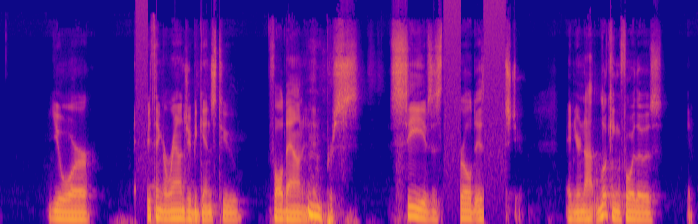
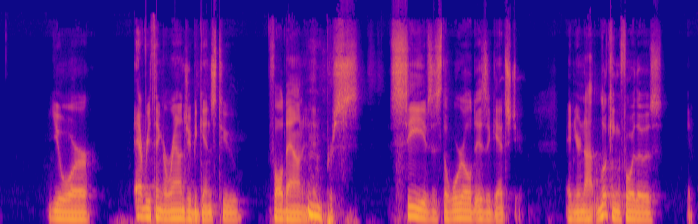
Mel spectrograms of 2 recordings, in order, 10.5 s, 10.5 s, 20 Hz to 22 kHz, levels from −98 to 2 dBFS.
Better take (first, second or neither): second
